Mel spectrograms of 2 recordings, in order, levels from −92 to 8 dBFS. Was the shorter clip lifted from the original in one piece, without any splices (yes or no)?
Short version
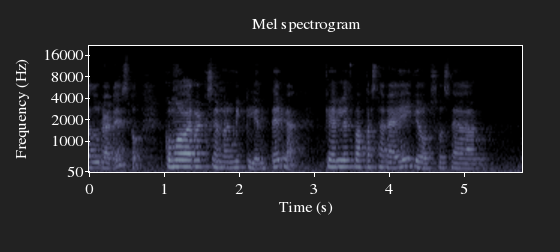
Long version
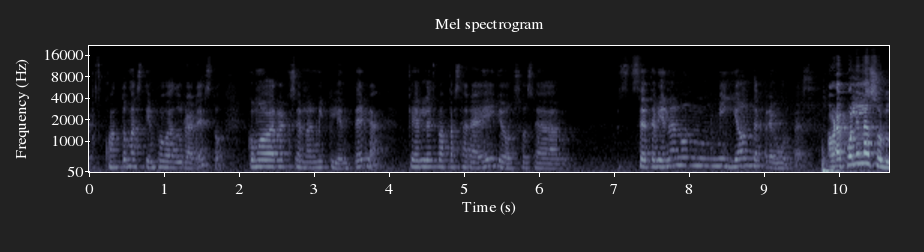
yes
